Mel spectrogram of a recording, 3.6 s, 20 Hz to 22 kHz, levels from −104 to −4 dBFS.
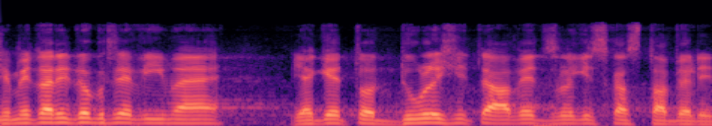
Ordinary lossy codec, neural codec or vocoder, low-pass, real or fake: Opus, 24 kbps; none; 9.9 kHz; real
